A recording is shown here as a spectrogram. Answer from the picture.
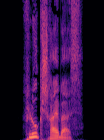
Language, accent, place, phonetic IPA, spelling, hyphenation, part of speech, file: German, Germany, Berlin, [ˈfluːkˌʃʀaɪ̯bɐs], Flugschreibers, Flug‧schrei‧bers, noun, De-Flugschreibers.ogg
- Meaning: genitive singular of Flugschreiber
